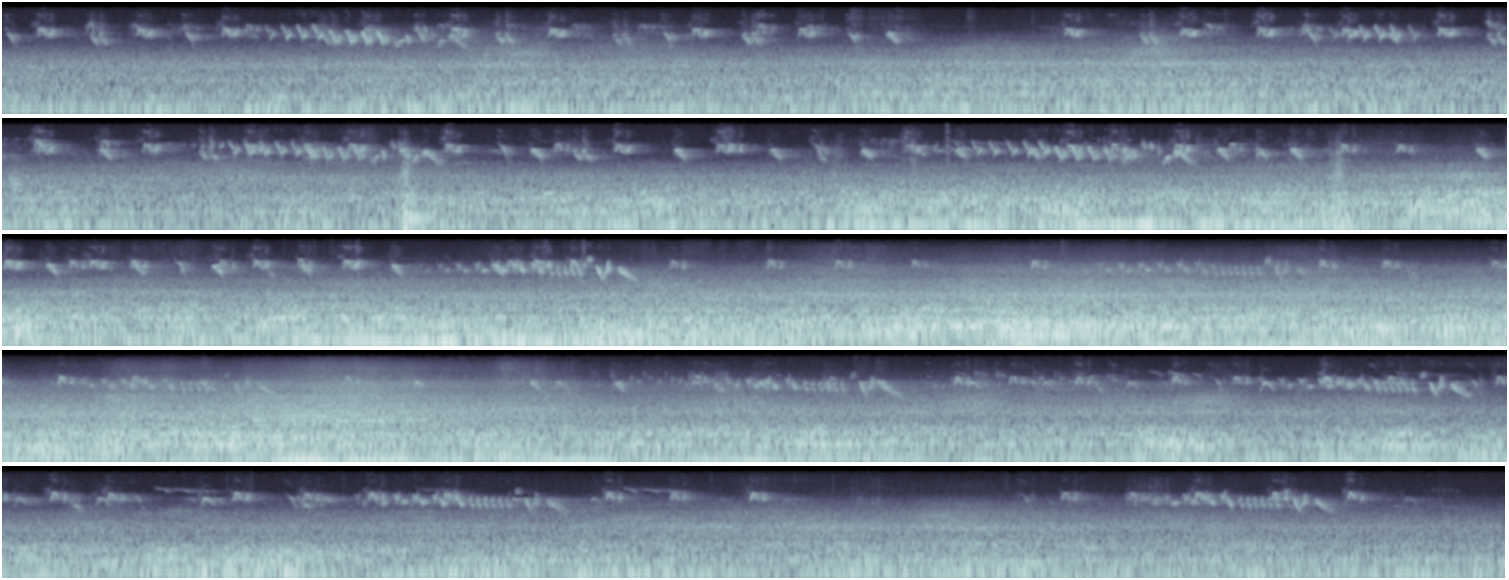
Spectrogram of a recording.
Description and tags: Recording of birds in a city park near a train station.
